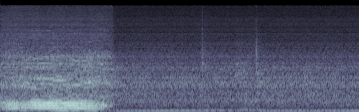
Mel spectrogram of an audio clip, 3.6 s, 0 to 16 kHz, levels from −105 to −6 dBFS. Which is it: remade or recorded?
remade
